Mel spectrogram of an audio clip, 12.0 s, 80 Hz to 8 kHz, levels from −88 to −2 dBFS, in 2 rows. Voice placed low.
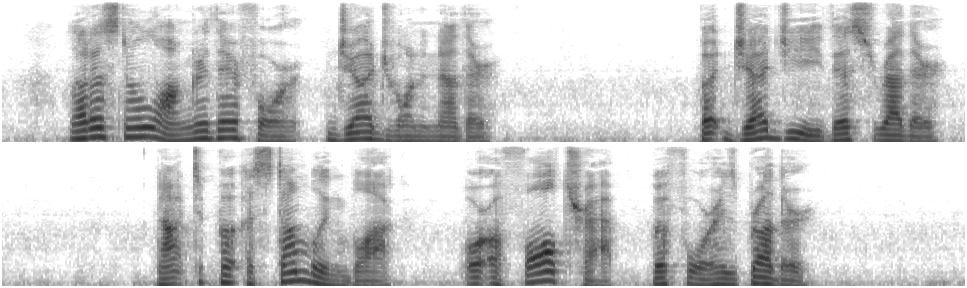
Yes: low, 130 Hz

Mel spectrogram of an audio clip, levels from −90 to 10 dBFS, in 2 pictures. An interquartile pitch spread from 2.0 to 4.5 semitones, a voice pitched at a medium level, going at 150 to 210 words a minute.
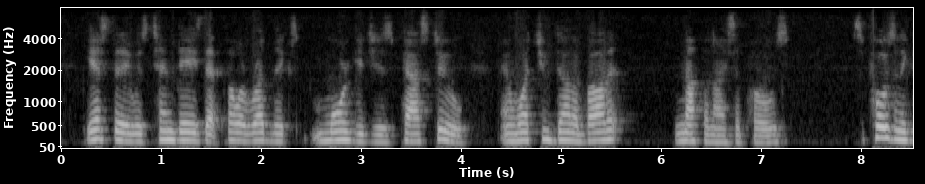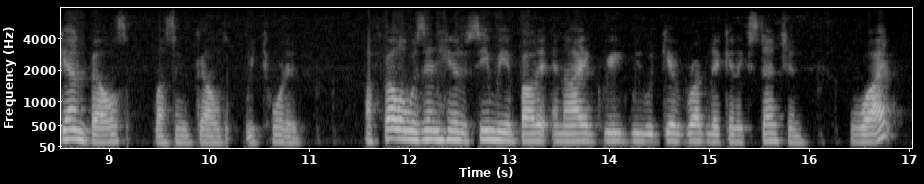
Yes: average, 2.9 semitones; medium, 170 Hz; average, 160 wpm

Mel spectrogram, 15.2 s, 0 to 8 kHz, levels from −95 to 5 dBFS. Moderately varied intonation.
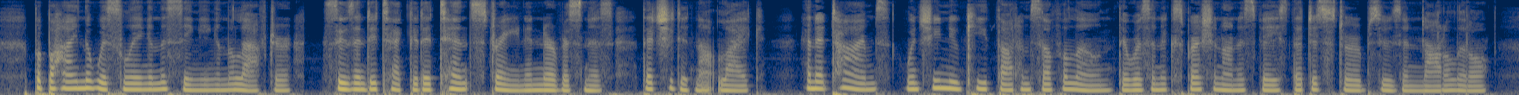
Yes: average, 3.3 semitones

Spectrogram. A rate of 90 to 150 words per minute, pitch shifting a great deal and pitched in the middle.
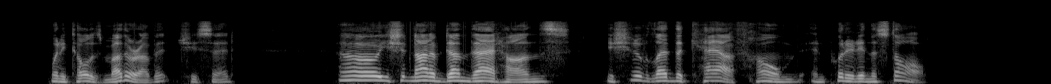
No: average, 170 wpm; wide, 5.7 semitones; medium, 145 Hz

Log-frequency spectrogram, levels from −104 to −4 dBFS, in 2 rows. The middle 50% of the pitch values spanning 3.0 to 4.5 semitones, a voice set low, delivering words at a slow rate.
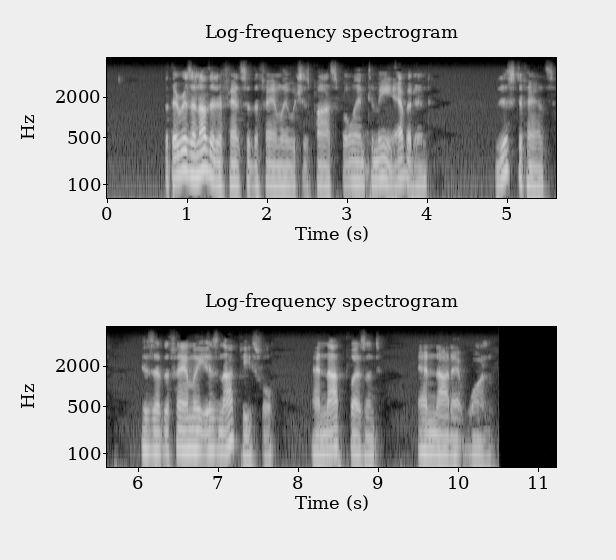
No: average, 3.3 semitones; low, 100 Hz; average, 165 wpm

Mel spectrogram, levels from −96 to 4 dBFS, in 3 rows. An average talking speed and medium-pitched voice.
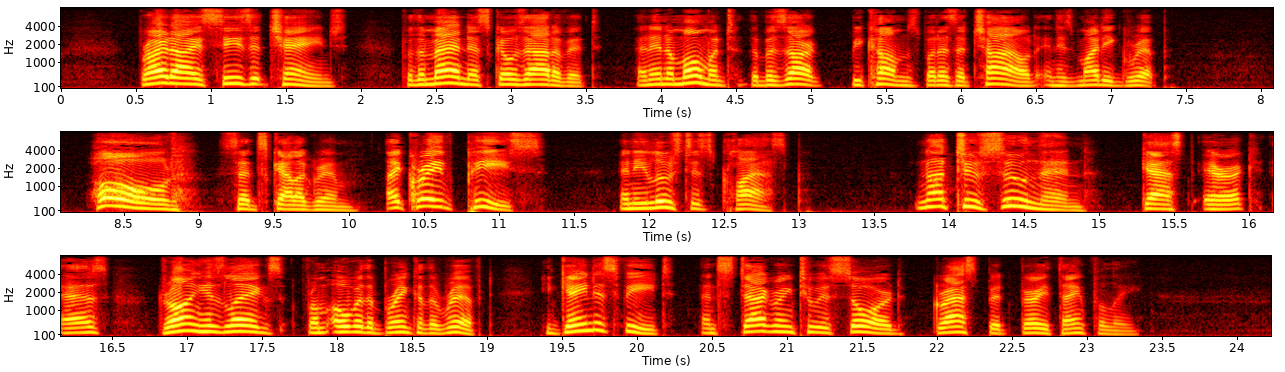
Yes: average, 165 wpm; medium, 180 Hz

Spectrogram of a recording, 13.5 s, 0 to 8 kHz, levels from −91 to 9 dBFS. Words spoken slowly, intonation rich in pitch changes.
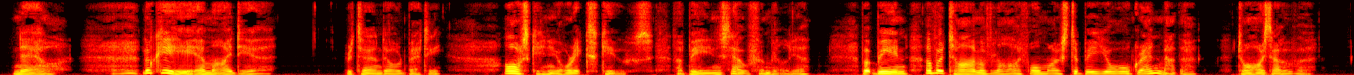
Yes: slow, 130 wpm; wide, 6.3 semitones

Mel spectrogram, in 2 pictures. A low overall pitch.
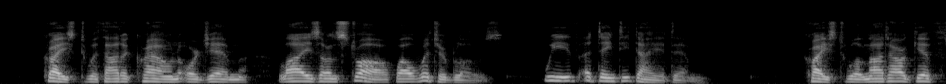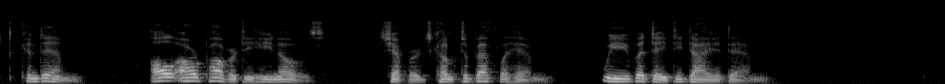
Yes: low, 130 Hz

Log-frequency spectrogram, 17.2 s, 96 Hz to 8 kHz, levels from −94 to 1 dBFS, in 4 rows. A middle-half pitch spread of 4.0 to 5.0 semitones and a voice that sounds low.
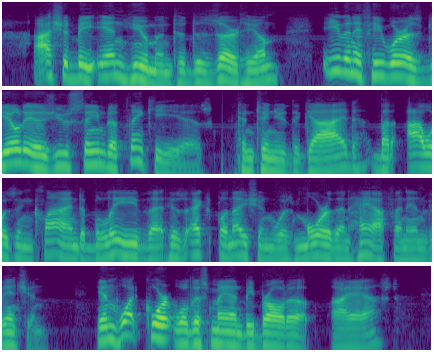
Yes: average, 4.7 semitones; low, 120 Hz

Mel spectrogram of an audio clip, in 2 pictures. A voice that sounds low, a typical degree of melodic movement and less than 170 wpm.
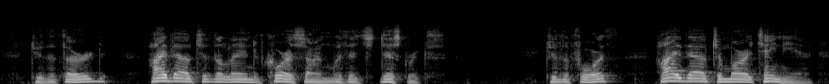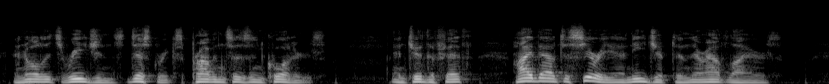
Yes: low, 115 Hz; average, 4.2 semitones; average, 150 wpm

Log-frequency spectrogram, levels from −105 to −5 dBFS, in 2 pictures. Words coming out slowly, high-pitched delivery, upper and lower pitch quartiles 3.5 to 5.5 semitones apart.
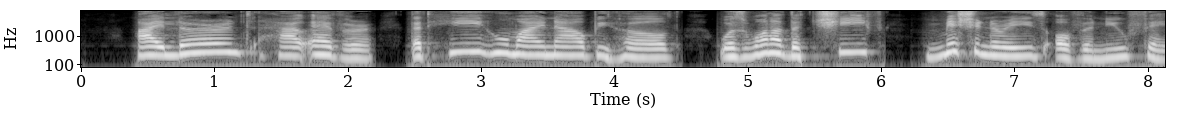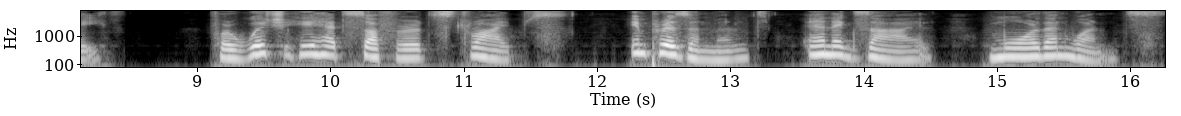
Yes: slow, 115 wpm; high, 200 Hz; average, 4.6 semitones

